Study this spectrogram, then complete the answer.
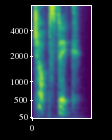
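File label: "chopstick", British English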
